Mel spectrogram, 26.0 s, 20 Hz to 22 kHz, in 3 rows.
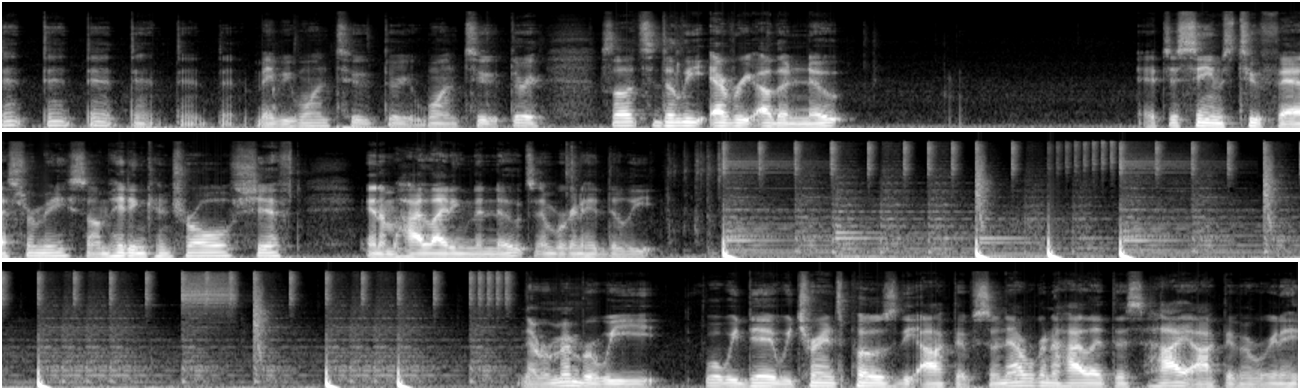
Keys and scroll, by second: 13.3 ctrl+s.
